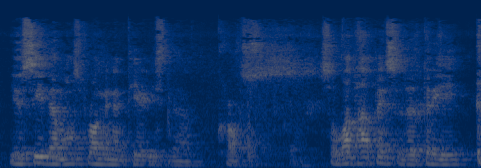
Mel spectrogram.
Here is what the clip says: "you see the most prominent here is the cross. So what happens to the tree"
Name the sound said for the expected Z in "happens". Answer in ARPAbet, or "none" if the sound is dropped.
S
